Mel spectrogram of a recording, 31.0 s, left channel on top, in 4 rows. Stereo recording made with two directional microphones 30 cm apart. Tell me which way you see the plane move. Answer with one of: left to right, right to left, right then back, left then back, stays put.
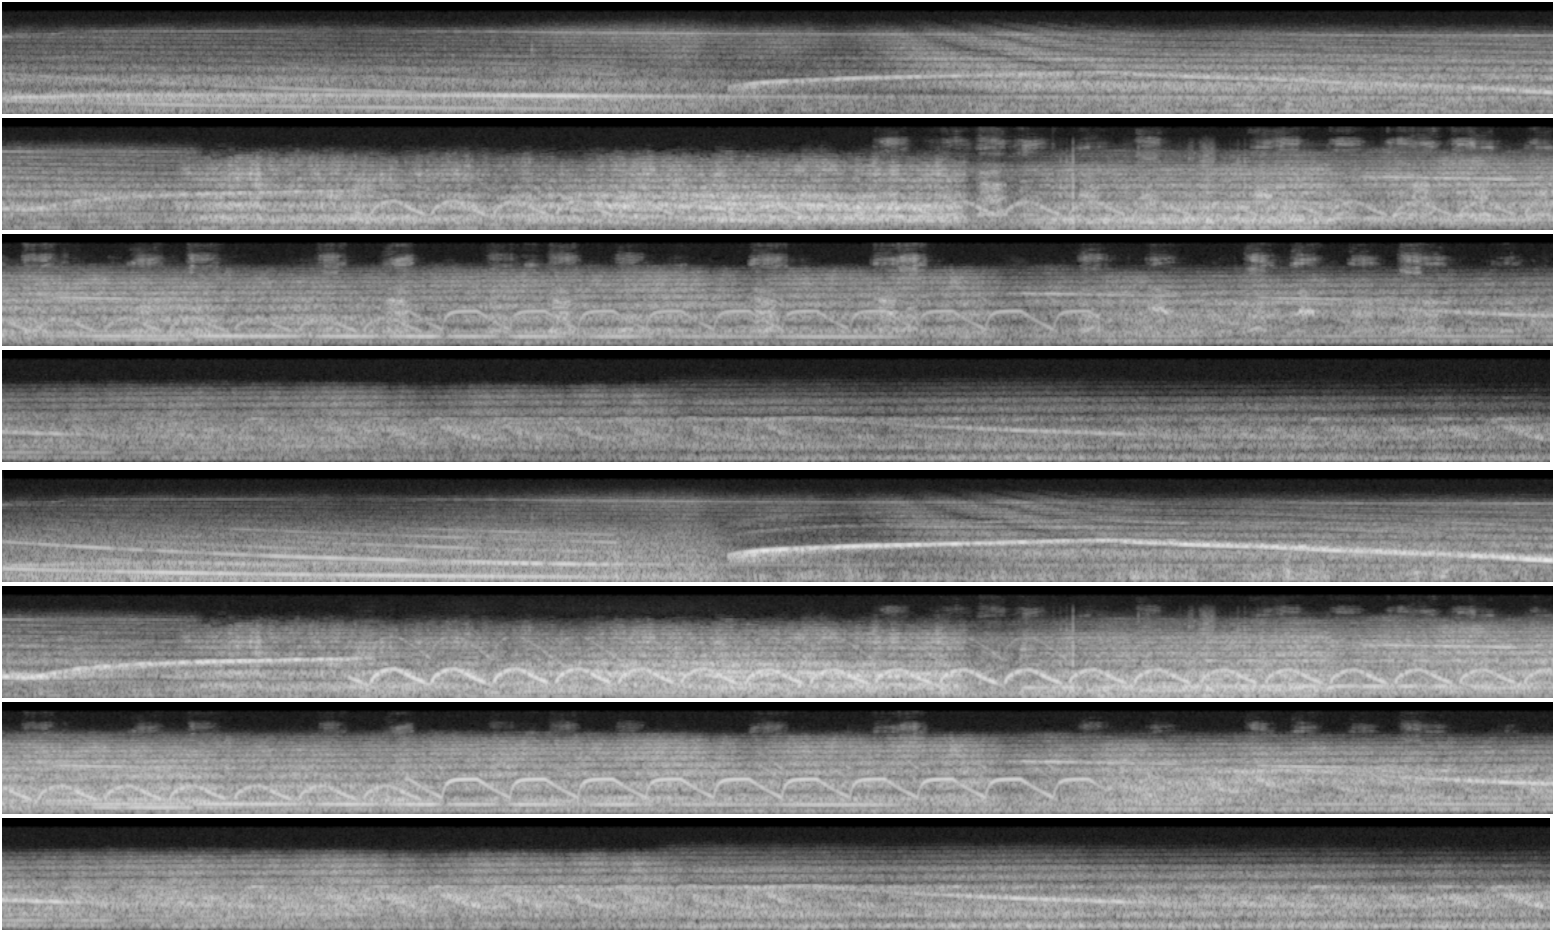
left to right.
